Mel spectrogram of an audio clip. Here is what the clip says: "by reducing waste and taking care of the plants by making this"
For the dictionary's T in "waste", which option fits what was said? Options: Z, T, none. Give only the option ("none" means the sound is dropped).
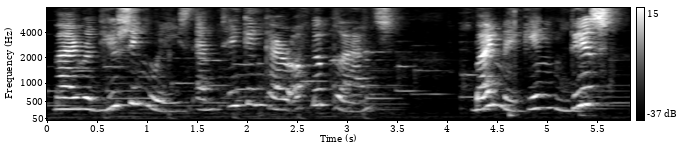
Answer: none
